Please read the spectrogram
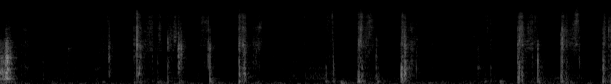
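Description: A deck of oracle cards being shuffled by hand: quiet, irregular clicks and slaps of cards, about three a second.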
